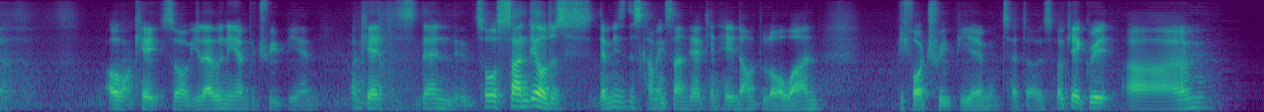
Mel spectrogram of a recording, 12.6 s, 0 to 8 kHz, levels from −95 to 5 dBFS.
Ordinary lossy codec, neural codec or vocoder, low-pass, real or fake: none; codec, 16 kHz, about 1 kbps, DyCAST, with the encoder's durations; none; fake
